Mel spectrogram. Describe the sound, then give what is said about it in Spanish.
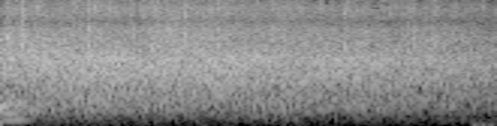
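Steady, dense audience applause after a pledge of the largest tax cut in the history of the Community of Madrid, a broad crackling wash of many hands clapping at once, loud and sustained with no voices rising above it. “Mayor rebaja de impuestos de la historia de la Comunidad de Madrid, aplausos.”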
